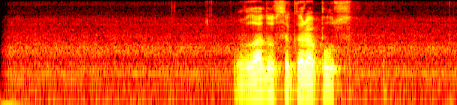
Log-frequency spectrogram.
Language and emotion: Russian, neutral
